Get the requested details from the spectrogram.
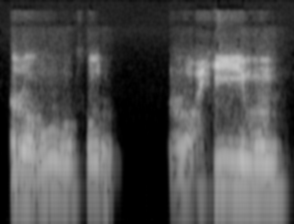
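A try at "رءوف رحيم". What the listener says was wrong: মাশাআল্লাহ, খুব সুন্দর হয়েছে।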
